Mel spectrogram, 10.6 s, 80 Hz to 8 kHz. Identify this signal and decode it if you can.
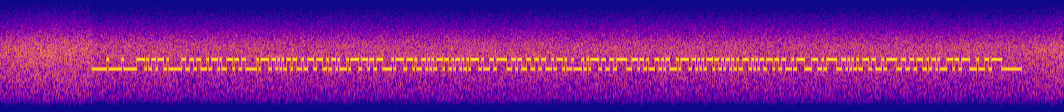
RTTY (50 baud, 450 Hz shift), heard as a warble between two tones, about 1500 Hz centre, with radio static. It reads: ICH VERLANGE MEHR DEUTLICHKEIT UBER DAS CONTRACTING OUT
